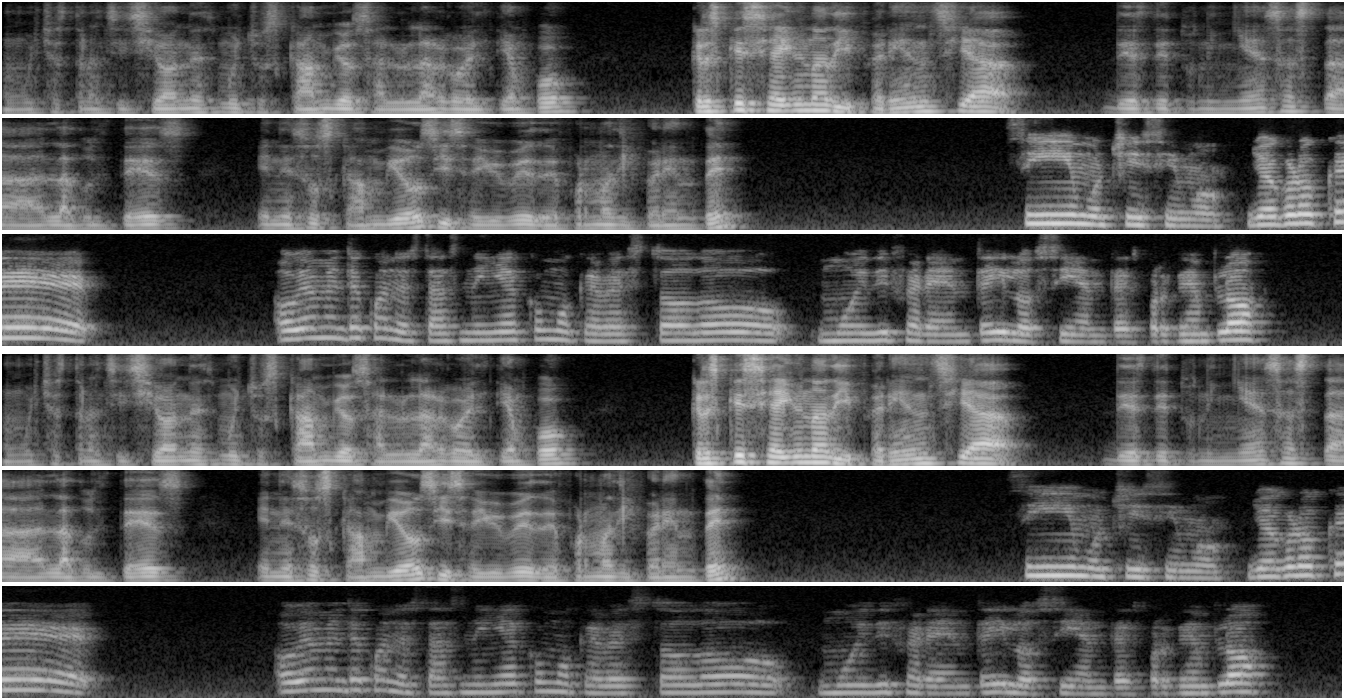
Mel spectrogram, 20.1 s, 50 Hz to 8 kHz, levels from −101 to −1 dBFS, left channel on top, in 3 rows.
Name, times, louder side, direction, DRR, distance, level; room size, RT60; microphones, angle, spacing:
voice 1, 0.0-2.8 3.4-5.0 5.5-7.6 8.0-10.4, right 2 dB, 25° right, 0.8 m, -28 dB
voice 2, 11.8-13.9 14.8-19.7, left 4 dB, 75° left, 0.6 m, -29 dB
7.9 x 3.8 x 3.8 m
head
